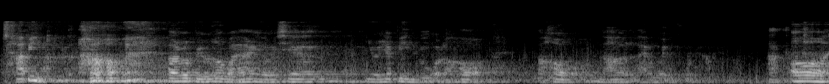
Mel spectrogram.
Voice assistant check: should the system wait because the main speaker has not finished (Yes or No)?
No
